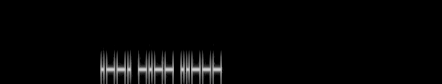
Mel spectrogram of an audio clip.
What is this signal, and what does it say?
Morse code, heard as a keyed tone, about 44 wpm, 700 Hz. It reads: PY2
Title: Callsign Prefixes for Top 50 DXCC - 45wpm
